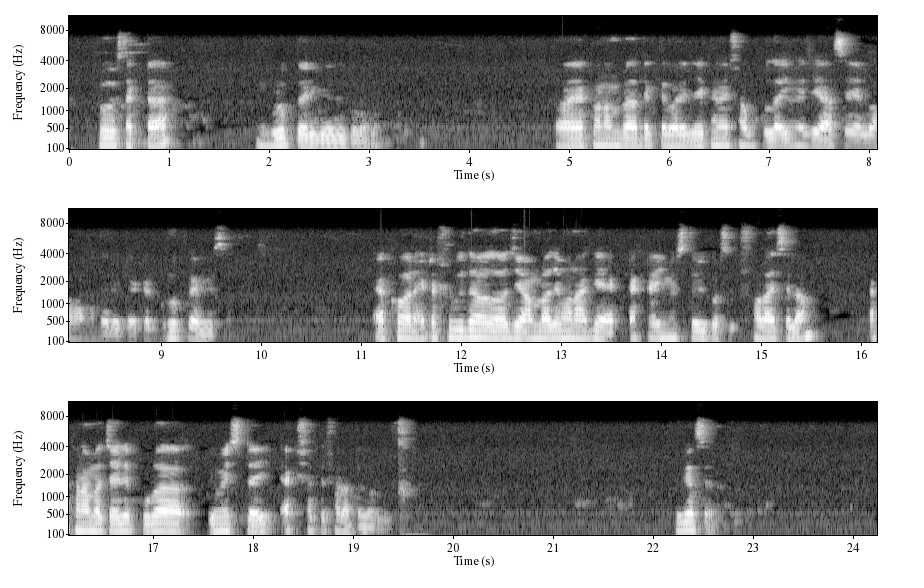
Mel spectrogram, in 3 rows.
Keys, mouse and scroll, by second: 1.9 click, 5.1 click, 10.4 click, 13.7-15.3 drag, 22.2 click, 22.9 click.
